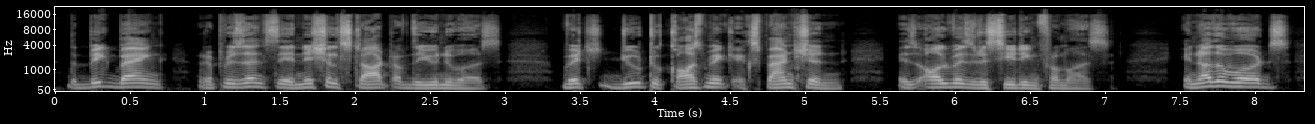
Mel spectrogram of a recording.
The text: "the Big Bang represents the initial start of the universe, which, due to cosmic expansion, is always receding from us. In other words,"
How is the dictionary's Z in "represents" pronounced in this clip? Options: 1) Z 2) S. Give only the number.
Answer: 1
